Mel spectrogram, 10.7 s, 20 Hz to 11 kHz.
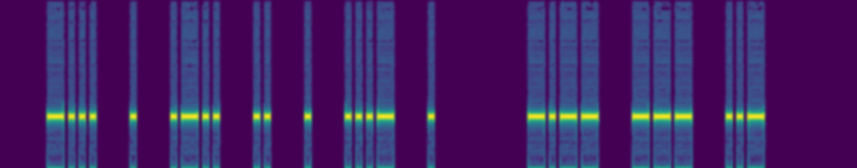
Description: Morse code, heard as a keyed tone, about 18 wpm, spaced as for 12 wpm, 1000 Hz. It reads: BELIEVE YOU
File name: qotdfiles / 12wpm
